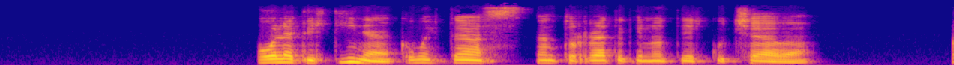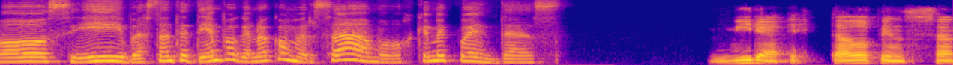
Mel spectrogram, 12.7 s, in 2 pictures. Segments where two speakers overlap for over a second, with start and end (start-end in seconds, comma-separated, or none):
none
